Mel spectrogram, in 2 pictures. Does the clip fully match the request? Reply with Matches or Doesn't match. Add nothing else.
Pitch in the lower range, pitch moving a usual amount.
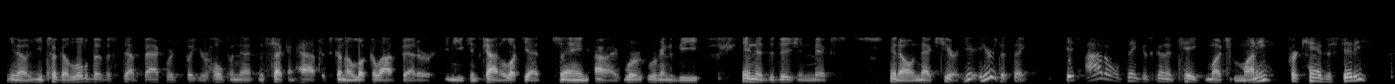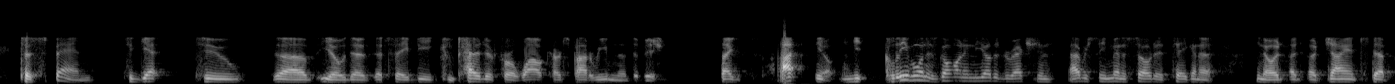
Matches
